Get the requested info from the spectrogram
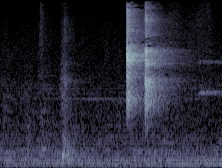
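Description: Dog-training clicker pressed once, giving a sharp two-part click-clack. This is the marker sound that tells the dog it has done the right thing while it is being shaped onto a platform.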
